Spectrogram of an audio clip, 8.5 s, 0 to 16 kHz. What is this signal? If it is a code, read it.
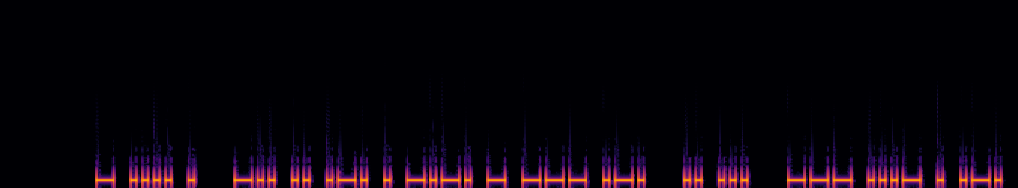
Morse code, heard as a keyed tone, about 25 wpm, 700 Hz. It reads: THE DIRECTOR IS OVER
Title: Sentences from Top 1300 Words 25wpm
